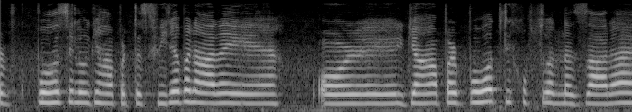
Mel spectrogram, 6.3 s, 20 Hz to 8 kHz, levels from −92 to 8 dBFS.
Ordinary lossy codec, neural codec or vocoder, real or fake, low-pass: none; vocoder, 44.1 kHz, 128 mel bands, Pupu-Vocoder; fake; 7.2 kHz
